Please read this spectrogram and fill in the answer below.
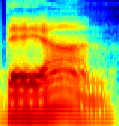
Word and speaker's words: Dayan: And if you're having trouble pronouncing that, it's like day off, but Dayan. There we go, easy.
